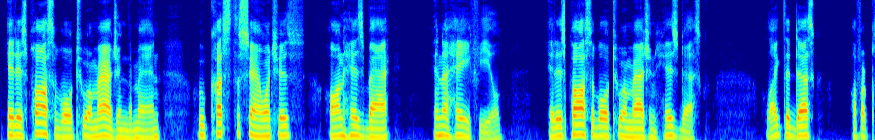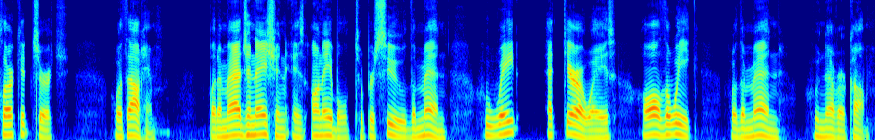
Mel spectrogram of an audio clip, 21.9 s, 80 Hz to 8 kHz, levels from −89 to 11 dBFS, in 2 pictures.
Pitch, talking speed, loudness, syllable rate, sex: 135 Hz, 150 wpm, -20 LUFS, 5.0 syllables/s, male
